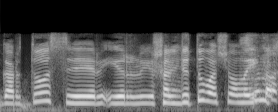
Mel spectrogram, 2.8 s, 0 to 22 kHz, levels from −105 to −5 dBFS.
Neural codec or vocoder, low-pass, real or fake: codec, 16 kHz, 2 kbps, X-Codec, WavLM features, trained on Multilingual LibriSpeech; 7.2 kHz; fake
